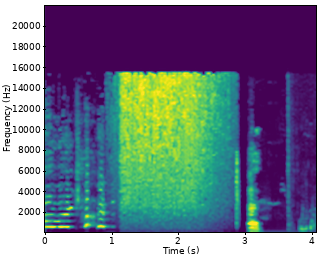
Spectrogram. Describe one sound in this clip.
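Television static hisses.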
